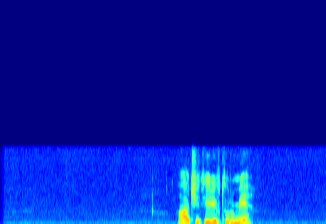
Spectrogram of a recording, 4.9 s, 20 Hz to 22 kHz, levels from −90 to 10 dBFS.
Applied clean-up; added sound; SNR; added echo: none; none; none; none.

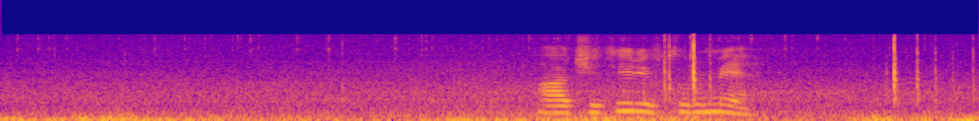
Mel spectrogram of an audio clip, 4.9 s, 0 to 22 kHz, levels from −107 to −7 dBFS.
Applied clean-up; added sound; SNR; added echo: none; Wind; -2 dB; reverberation time 1.4 s.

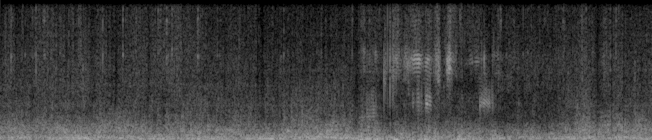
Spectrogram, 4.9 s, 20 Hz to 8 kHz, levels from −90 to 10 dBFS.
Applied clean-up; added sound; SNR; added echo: neural separator model SepFormer DNS4.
